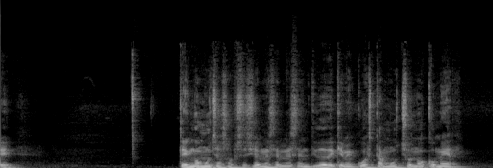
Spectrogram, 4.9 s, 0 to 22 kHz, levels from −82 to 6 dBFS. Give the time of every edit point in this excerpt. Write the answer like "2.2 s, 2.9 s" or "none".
none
